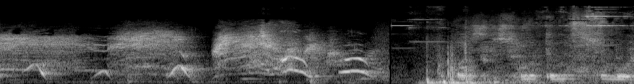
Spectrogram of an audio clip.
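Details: Kitten meowing with a quick run of short, arched meows, each rising then falling, about one per second, amid people laughing and talking; a burst of clattering noise and voices follows.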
